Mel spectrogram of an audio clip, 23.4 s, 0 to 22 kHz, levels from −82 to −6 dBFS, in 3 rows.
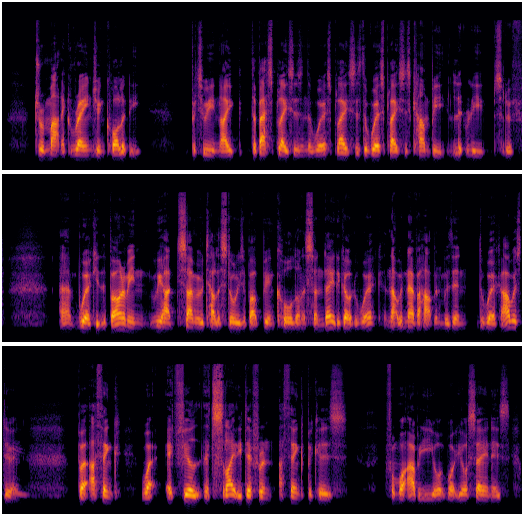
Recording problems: thin; very; fading below 350 Hz

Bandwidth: 14.5 kHz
